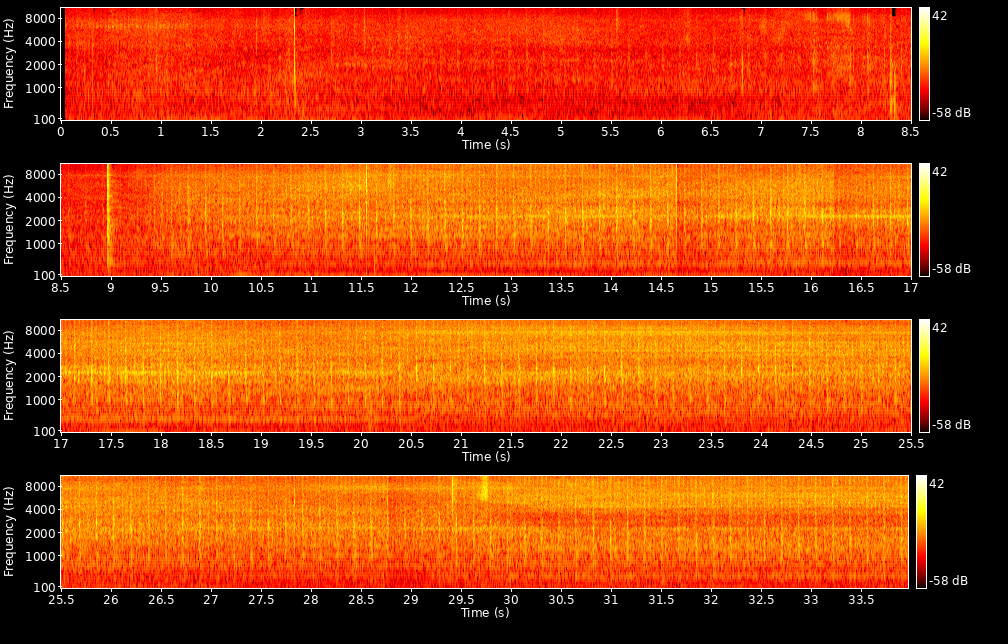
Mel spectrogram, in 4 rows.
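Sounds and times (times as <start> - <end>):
car engine idling with knock: 0.0 - 33.9
sharp clicks: 8.2 - 33.9.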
